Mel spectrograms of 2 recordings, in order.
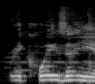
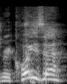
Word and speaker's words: Rayquaza: the the character say Rayquaza like Rayquaza is that how you say it but then I thought about it like oh I guess that's true because its name is Ray and quazar so yeah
